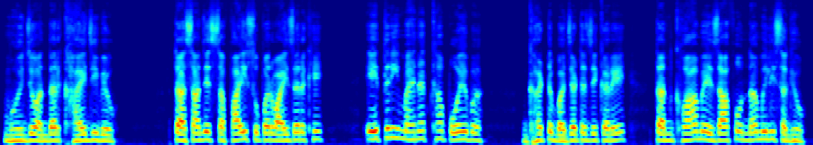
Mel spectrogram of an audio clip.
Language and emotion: Sindhi, sad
